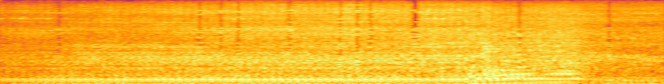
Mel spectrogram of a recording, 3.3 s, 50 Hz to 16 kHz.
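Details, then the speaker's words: 2014 Polaris Scrambler 850 on a first ride in high range at under a quarter throttle: a deep, loud exhaust drone holds steady, then climbs in pitch as the throttle opens. The stock exhaust is loud but healthy. "first thing I kind of noticed is the exhaust is pretty loud for a stock exhaust I'm only about less than like a quarter throttle I don't want to be loud along the road but I'll show you guys it does get pretty loud"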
